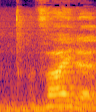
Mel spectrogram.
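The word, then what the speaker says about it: Vajda: music carl schalke and yaroslav vaida vida the author of the text here was born in ohio and that's spelled v-a-j-d-a by the way he was the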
